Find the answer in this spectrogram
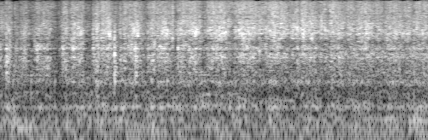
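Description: Ice-shaving machine grinding a block of ice into crushed ice for gola: a steady scraping made of rapid fine strokes, with a faint motor hum beneath.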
